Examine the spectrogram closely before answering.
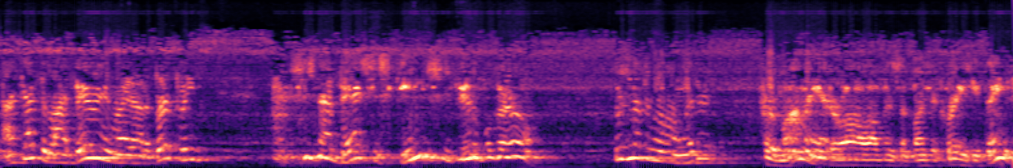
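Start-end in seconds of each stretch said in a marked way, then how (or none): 0.1-7.7 very high-pitched, worked-up insistence; emphatic high-pitched praise in protest; insistent defence. Real, not acted. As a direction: stand up for her, voice riding high. Insistently defending a woman follower.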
